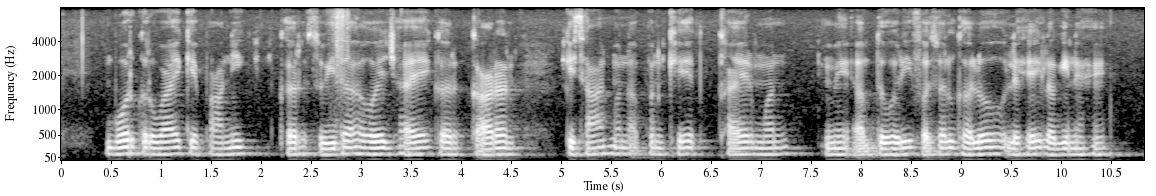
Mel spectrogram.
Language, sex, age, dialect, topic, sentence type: Chhattisgarhi, male, 18-24, Northern/Bhandar, agriculture, statement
